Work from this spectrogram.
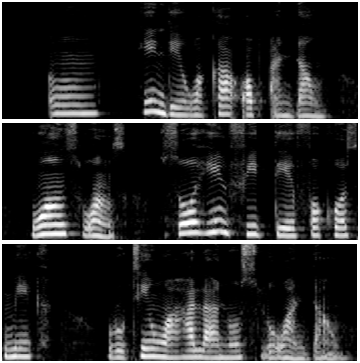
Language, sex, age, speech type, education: Nigerian Pidgin, female, 15-29, spontaneous, tertiary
